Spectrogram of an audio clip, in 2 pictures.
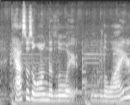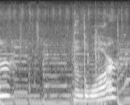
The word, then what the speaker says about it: Loire: The Loire? I assume it's pronounced like Noir.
